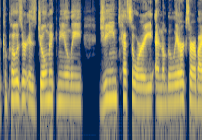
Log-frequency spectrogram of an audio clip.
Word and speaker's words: Tesori: Tessori, T-E-S-O-R-I.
